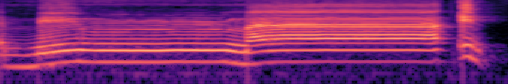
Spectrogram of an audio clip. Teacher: Tidak boleh baca min. Dia baca mim ma'in. Tutup mulut.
